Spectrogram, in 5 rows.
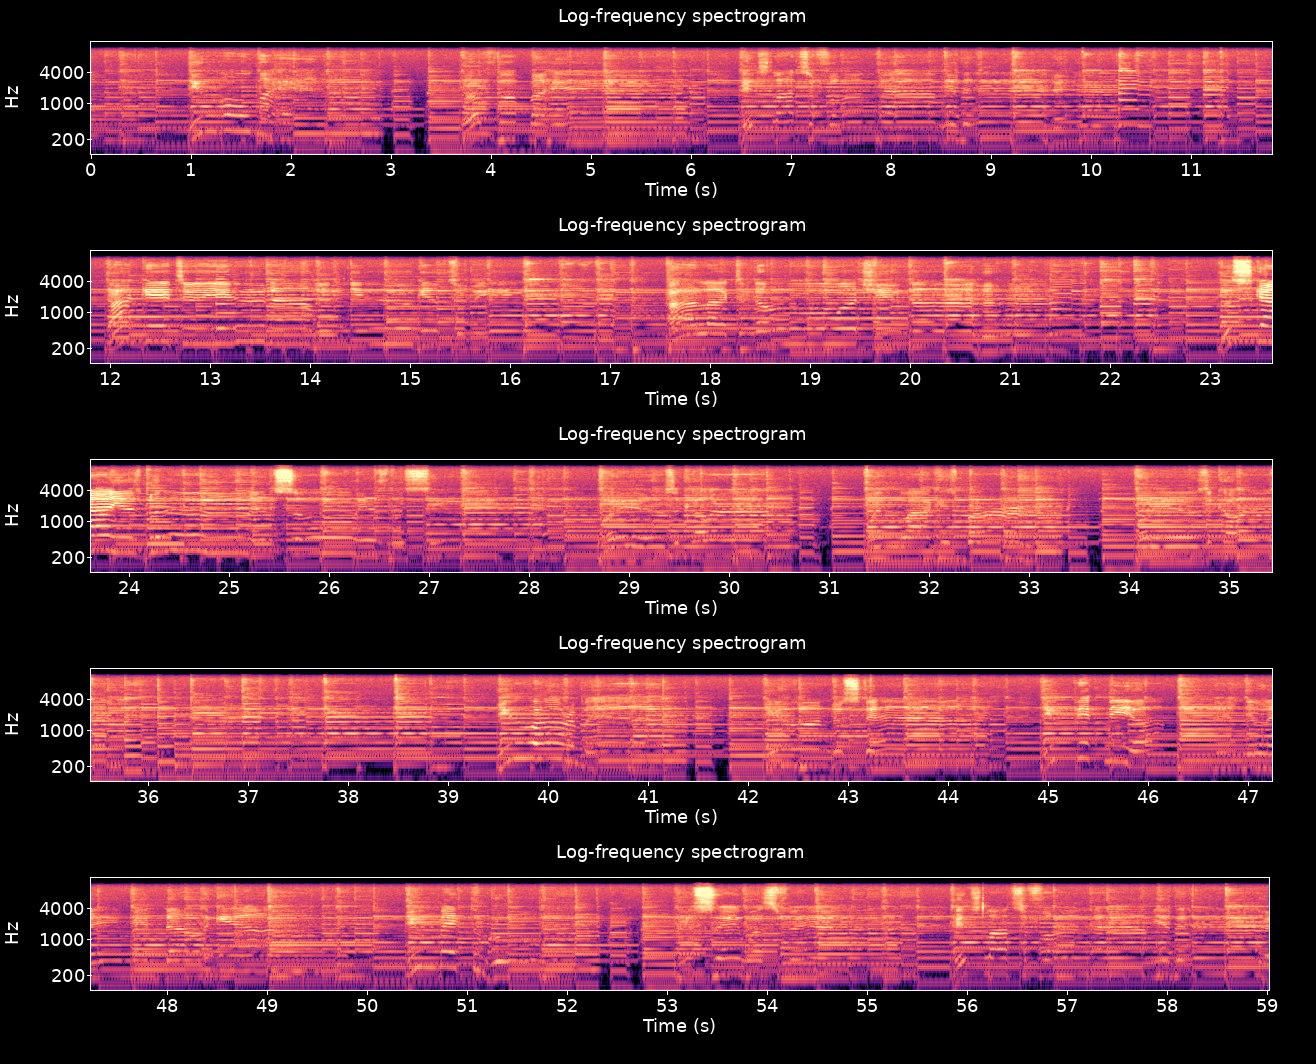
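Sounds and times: strummed acoustic guitar: 0.0 - 59.0.

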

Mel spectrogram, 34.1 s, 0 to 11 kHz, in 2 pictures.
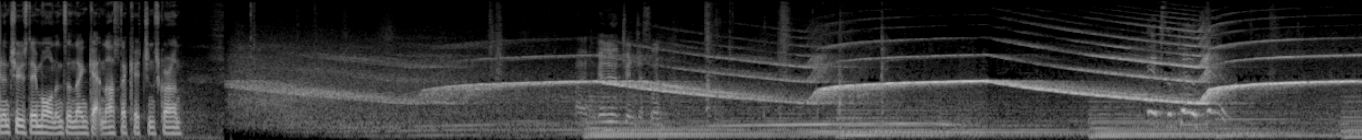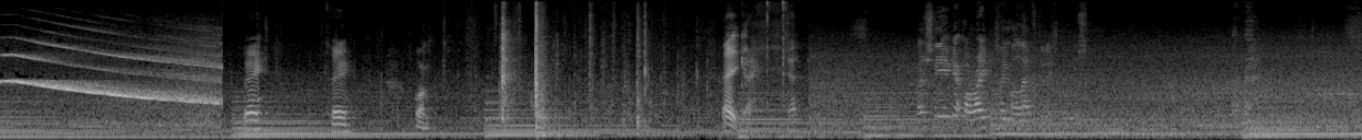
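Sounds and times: emergency siren wailing: 2.8 - 19.8.

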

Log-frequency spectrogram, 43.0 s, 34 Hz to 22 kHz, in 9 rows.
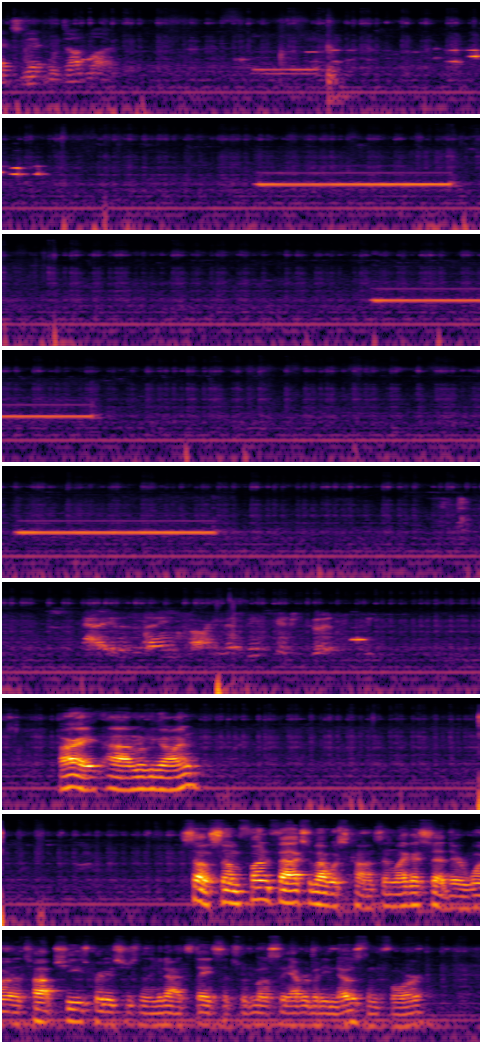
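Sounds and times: keypad beeps: 2.3 - 5.3, 27.4 - 27.6
phone ringback tone: 2.3 - 5.3, 7.3 - 9.4, 13.2 - 15.3, 19.3 - 21.3.

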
